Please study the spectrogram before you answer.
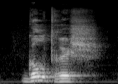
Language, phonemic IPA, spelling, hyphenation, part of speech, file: Dutch, /ˈɡɔlt.rɑʃ/, goldrush, gold‧rush, noun, Nl-goldrush.ogg
- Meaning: gold rush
